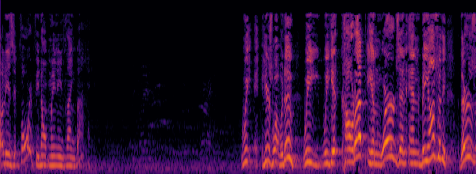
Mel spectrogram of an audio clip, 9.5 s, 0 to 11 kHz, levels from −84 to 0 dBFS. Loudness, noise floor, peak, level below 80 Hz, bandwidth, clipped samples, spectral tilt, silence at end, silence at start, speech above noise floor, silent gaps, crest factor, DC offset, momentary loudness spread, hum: -30 LUFS; -62 dBFS; -12 dBFS; -66 dBFS; 8.8 kHz; under 0.1%; -4 dB/octave; 0 s; 0 s; 32 dB; none; 20 dB; under 0.1%; 12 LU; none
